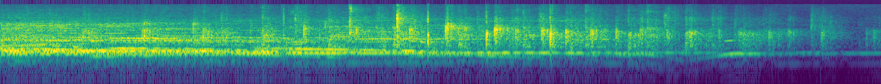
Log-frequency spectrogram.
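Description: Church congregation answering a shouted "Hallelujah" with a crowd of voices and scattered clapping. The sound dies away steadily over about three seconds.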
